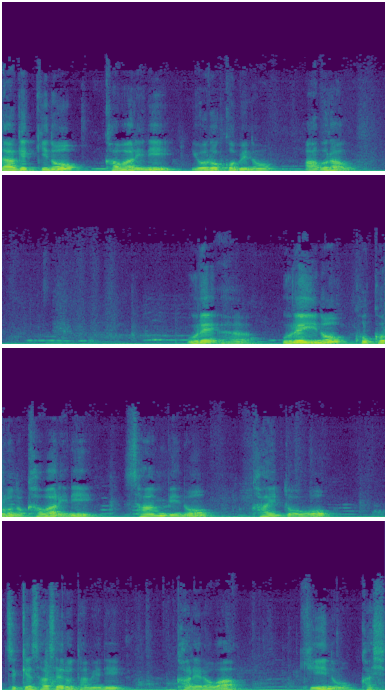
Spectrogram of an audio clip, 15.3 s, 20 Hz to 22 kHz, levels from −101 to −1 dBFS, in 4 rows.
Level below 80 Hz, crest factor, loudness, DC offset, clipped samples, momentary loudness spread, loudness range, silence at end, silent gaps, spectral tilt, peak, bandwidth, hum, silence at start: -36 dBFS; 18 dB; -24 LUFS; under 0.1%; under 0.1%; 22 LU; 7 LU; 0 s; none; -7.5 dB/octave; -6 dBFS; 13.5 kHz; none; 0 s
